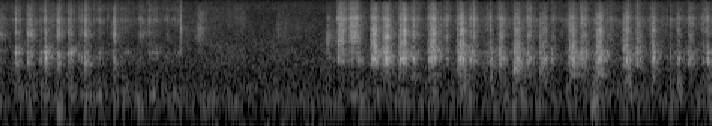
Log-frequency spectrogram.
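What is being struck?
Black-coated scratch art paper card scratched with a wooden stylus.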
